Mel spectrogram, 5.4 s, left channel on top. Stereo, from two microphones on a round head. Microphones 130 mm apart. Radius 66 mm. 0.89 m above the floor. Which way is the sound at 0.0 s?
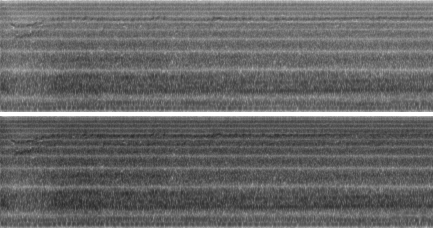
80° right.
